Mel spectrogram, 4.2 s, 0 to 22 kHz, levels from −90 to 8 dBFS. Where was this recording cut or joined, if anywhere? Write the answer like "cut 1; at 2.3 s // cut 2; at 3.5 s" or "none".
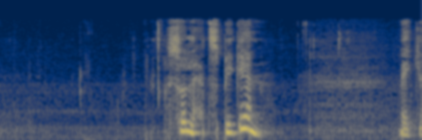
none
